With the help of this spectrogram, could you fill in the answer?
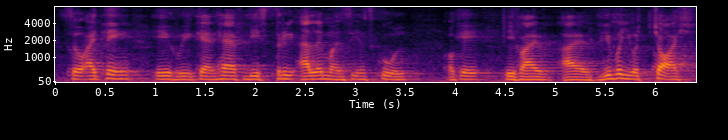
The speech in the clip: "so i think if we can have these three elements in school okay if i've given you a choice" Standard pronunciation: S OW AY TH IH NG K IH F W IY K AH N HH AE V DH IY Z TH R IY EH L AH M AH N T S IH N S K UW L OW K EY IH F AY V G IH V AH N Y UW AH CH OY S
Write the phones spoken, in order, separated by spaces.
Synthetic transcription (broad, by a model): S OW AY T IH NG K IH F W IY K AH N HH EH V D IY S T R IY EH L AH M AH N T S IH N S K UW L OW K EY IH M AY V G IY V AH N Y UW AH CH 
